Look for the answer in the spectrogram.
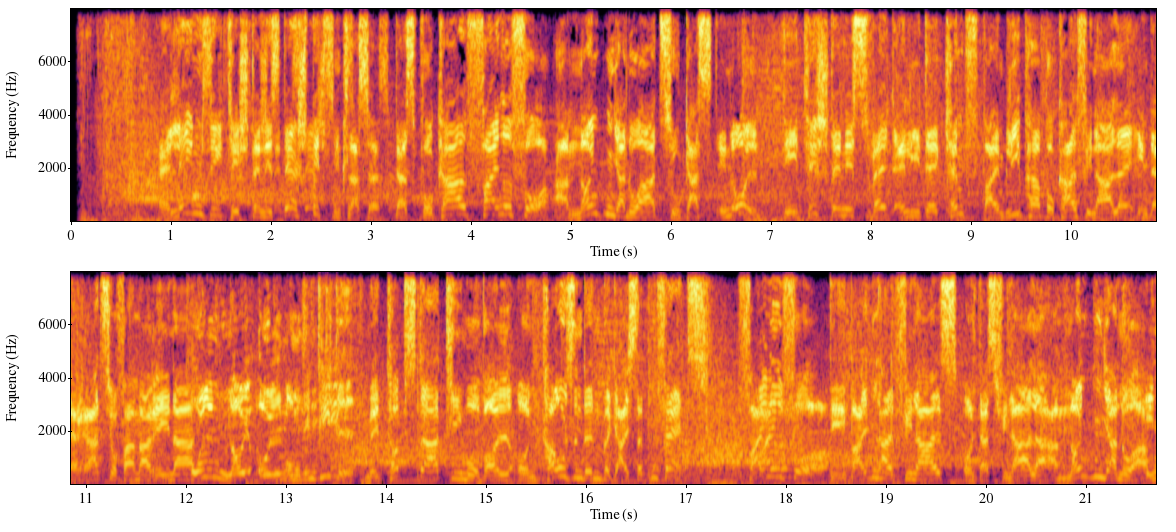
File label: commercial; Liebherr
